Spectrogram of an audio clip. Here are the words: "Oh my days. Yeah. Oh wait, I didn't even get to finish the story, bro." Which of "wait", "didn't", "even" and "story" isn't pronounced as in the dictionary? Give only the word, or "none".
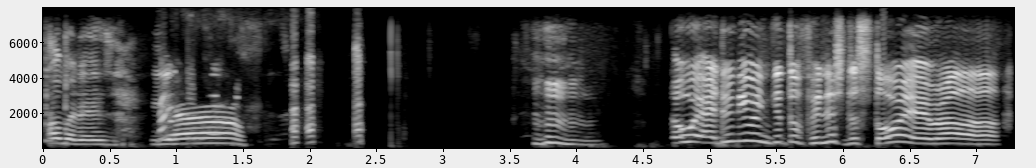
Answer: wait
